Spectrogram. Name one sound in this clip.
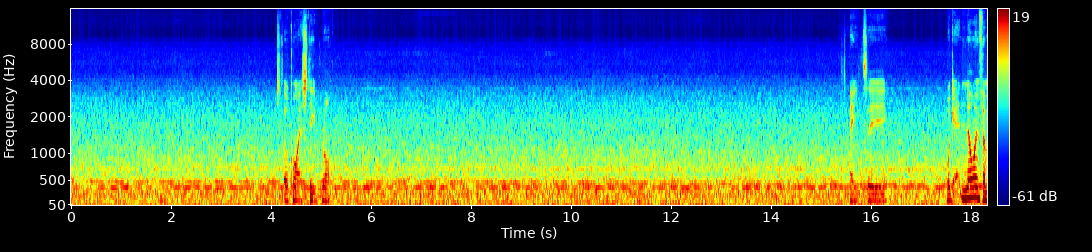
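An electric train's motor hums steadily as it runs along the tracks.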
